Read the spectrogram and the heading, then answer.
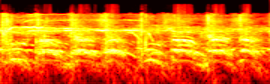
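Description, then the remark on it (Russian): A crowd of more than a thousand people gathered on a mountain chants the slogan "Pushtau, live" in unison, loud, rhythmic repeated phrases with a dense wash of many voices rising and falling over a few seconds. “Раз в некоторое время толпа скандировала”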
